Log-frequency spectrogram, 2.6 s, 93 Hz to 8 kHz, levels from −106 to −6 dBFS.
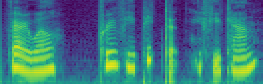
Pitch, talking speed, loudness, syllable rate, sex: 215 Hz, 205 wpm, -22 LUFS, 6.4 syllables/s, female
